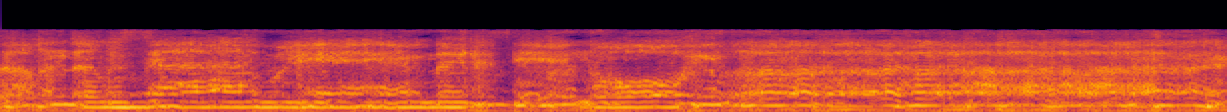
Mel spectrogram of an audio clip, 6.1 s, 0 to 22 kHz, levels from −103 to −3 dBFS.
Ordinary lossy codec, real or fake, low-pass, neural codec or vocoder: MP3, 48 kbps; fake; 7.2 kHz; codec, 16 kHz, 2 kbps, FreqCodec, larger model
